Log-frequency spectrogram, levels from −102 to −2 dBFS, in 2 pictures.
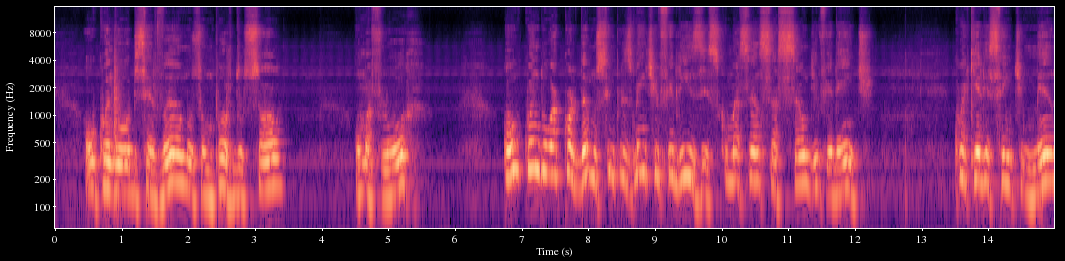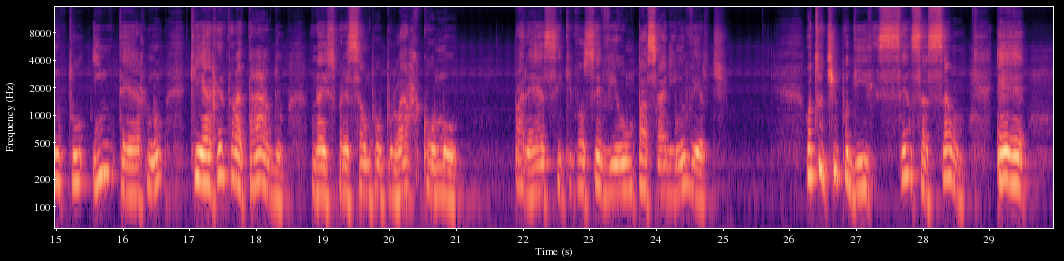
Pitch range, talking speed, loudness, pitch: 145-200 Hz, 80 wpm, -26 LUFS, 170 Hz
